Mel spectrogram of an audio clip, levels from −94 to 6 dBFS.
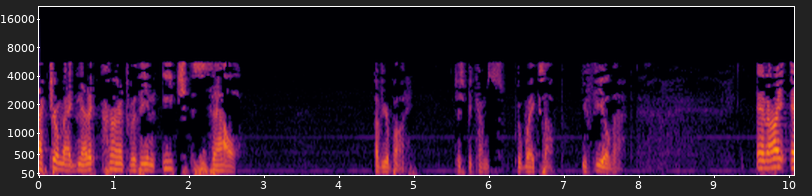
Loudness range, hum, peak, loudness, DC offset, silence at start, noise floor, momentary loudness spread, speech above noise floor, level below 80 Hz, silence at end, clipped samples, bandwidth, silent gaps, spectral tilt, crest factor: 11 LU; none; -8 dBFS; -30 LUFS; under 0.1%; 0 s; -72 dBFS; 18 LU; 43 dB; -52 dBFS; 0 s; under 0.1%; 5.8 kHz; none; -9.5 dB/octave; 22 dB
